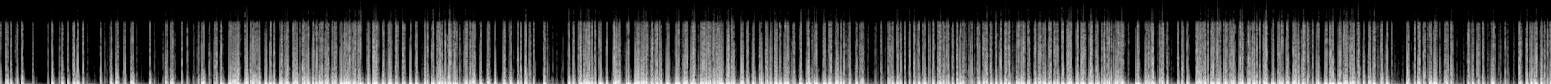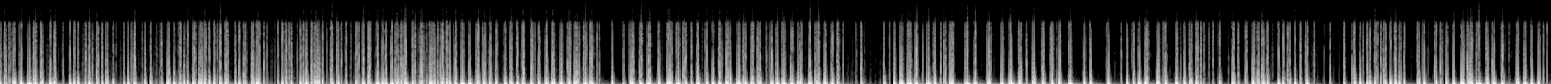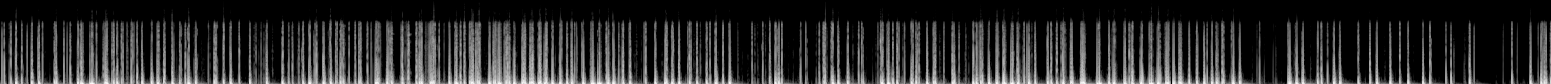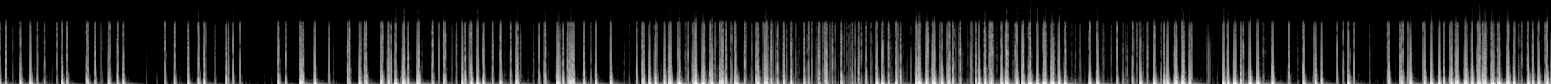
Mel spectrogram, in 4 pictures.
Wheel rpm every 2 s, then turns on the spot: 230, 230, 220, 220, 220, 230, 230, 230, 230, 230, 230, 210, 190, 190, 210, 220, 230, 230, 230, 220, 230, 230, 230, 230, 230, 220, 230, 230, 230, 220, 230.
none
